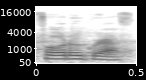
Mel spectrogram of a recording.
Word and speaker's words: photograph: of words um so we have the stress on the first syllable and all of these diplomat photograph monotone but look at the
